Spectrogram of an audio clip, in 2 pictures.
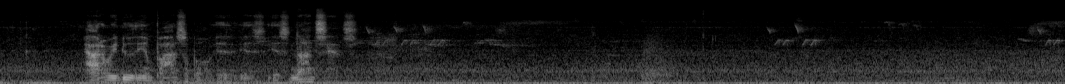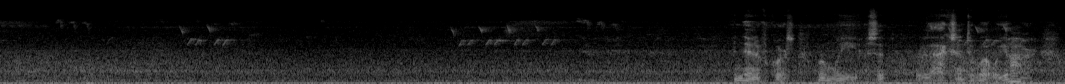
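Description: A middle-aged man speaks calmly and close to a microphone.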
